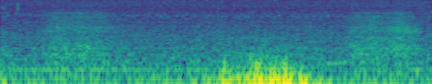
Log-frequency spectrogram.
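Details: Low wind rumble and microphone buffeting swell around the second mark, with no animal call heard.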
